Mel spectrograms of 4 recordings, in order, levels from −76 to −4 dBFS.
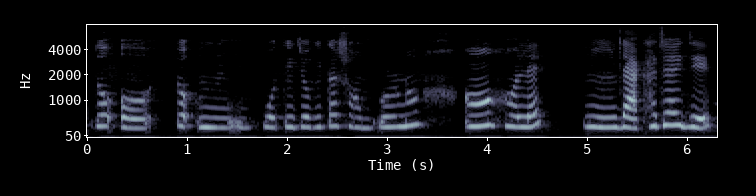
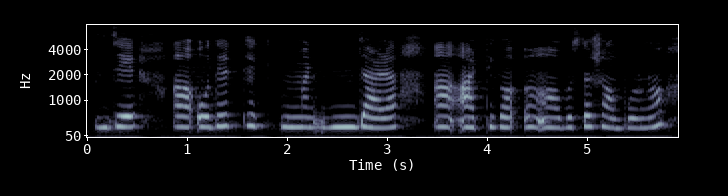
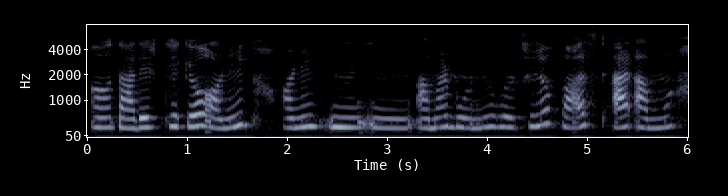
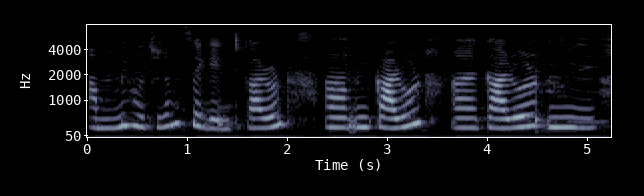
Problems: constant background noise, background conversations at intervals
